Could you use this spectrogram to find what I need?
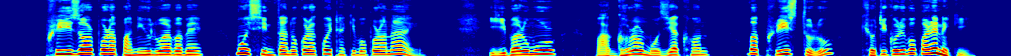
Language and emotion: Assamese, fearful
